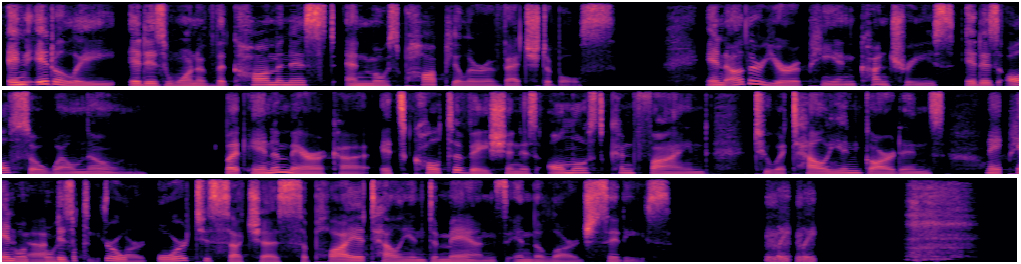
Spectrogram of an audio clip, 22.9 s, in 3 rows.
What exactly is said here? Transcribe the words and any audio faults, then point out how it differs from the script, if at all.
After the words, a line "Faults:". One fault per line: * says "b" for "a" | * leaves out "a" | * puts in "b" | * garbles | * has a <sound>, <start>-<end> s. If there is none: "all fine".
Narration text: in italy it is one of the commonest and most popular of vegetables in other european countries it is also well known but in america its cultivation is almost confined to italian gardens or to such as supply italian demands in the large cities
in italy it is one of the commonest and most popular of vegetables in other european countries it is also well known but in america its cultivation is almost confined to italian gardens [garbled] or to such as supply italian demands in the large cities
Faults:
* garbles
* has a laugh, 21.0-21.4 s
* has a breath, 22.0-22.6 s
